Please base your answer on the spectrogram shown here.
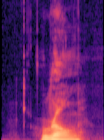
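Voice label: "wrong", English word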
